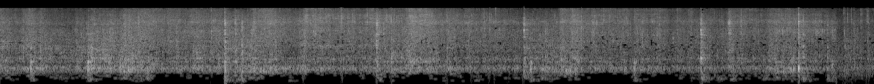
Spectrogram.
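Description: Paprika is stirred into a sizzling rib stew, a bright continuous hiss of frying with small spoon clicks and scrapes, close and steady, no talking.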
